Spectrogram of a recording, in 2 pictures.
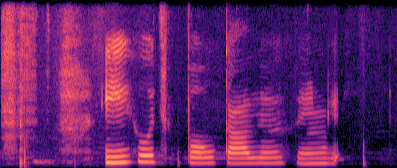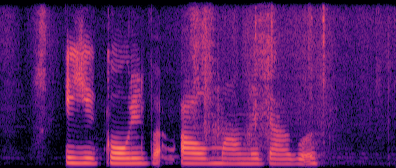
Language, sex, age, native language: Icelandic, female, 11, Icelandic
